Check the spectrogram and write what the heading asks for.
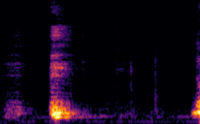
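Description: A man clears his throat once, sharply, about half a second in, after a softer short sound just before it.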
